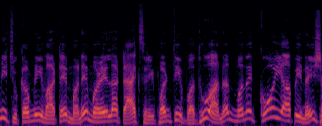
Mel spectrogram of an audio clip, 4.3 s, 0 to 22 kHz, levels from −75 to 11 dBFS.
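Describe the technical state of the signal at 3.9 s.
At 3.9 s the speech has the grainy, plainly rough texture that runs through the whole clip, likely Opus compression in CELT mode, with noise-filled bands consistent with roughly 24 kbps.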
